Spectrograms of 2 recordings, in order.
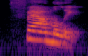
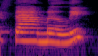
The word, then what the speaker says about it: family: we have an l family we don't say family it's family two syllables family li li watches really scary horror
